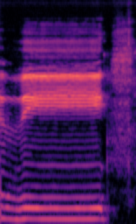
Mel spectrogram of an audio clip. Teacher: दाल के नीचे ज़ेर, आगे या साकिन है, दाल को या साकिन से मिलाएंगे, ये या मद्दा है, एक अलिफ की मिक़दार खींच कर पढ़ेंगे और दाल को नरमी से अदा करेंगे।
